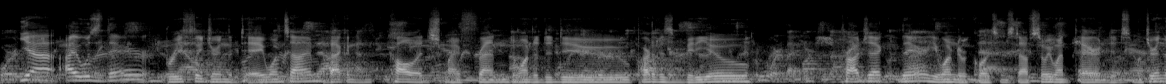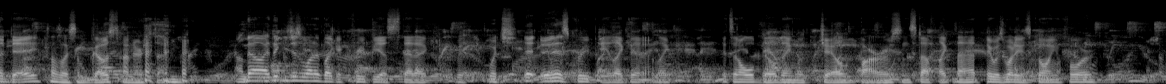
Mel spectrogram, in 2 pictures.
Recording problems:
background chatter; loud; throughout; 3 voices, 8 dB below the speech

